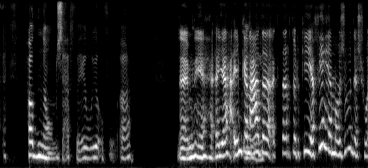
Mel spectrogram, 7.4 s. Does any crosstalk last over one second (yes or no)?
no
